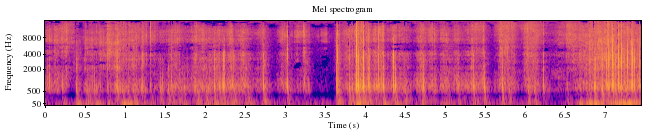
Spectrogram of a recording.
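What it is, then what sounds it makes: Plastic tray scratched with nails. Long nails scratch along the raised texture of a large, empty yellow textured plastic tray. A rapid series of rough, crackly scrapes is heard, with a brief pause midway before the bright scratching resumes more strongly.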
